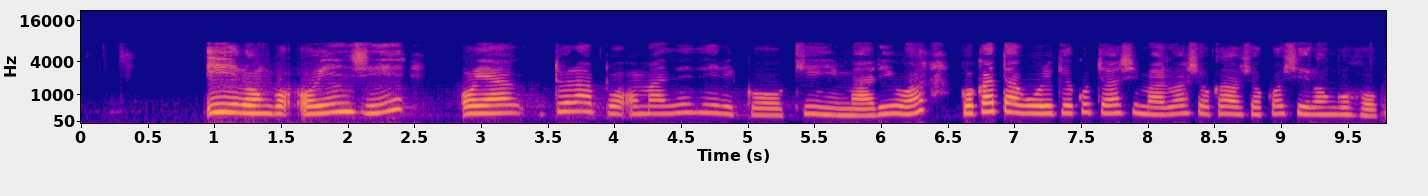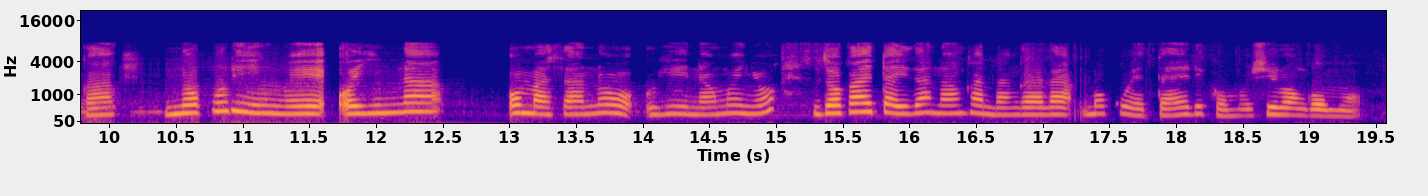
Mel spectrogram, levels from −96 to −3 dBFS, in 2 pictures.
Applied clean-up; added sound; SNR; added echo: neural separator model SepFormer DNS4.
